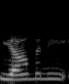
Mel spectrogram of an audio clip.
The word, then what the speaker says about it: Yamoni: I think is it Yami or Yami? – Yami. Yamani? Is that it? Y-A-M-O-N-I? – Yes. – I may be. How do you pronounce that? – It's Yamani Essentials.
